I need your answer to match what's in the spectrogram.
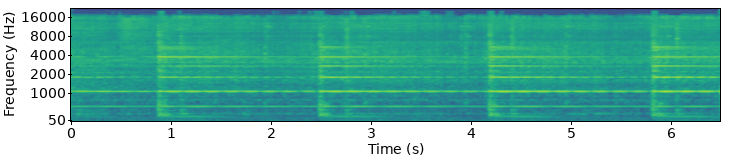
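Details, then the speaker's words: Shanghai 555 clock after adjusting the chime upright and packing the movement screw holes with sawdust: clean bell strokes evenly spaced about every 1.6 seconds striking 11, no skips or clatter; strike correct. "Good clock, good clock. We'll do one more, just to make sure."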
